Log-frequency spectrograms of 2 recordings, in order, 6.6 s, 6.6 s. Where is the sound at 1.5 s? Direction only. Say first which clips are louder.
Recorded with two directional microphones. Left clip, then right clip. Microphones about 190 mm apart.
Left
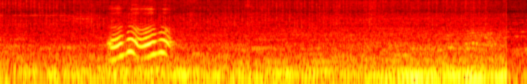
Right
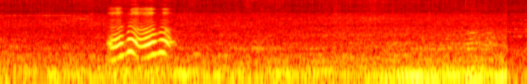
Right 3 dB; 15° left (ahead or behind).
